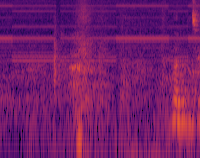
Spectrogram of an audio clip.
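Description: Quiet room tone with a faint, steady high-pitched electronic whine, broken by a single faint click about half a second in; a voice starts near the end.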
